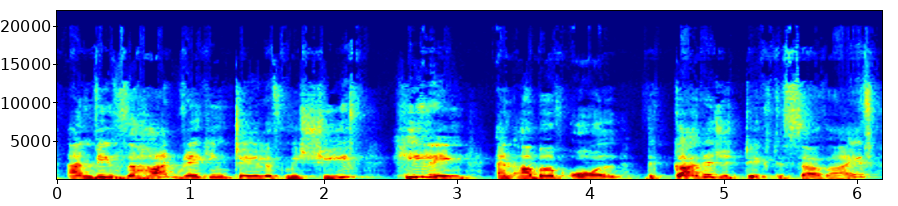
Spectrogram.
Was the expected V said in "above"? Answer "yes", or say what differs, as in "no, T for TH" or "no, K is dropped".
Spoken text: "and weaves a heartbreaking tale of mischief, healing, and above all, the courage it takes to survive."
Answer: yes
